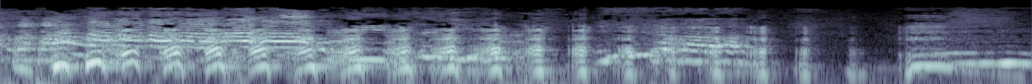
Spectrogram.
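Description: Hearty laughter: a fast run of short 'ha' syllables, about four a second, for some three seconds, then a pause and a brief last burst of laughing near the end.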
